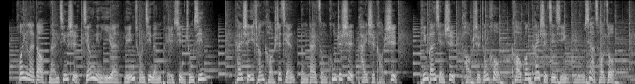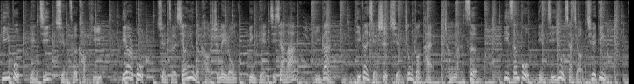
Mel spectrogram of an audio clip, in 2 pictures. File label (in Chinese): 男 MG解说; 临床技能培训中心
